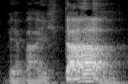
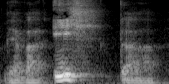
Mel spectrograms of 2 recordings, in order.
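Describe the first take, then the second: First: Slow, with DA loud and drawn out; stress on DA. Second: Slow, with ICH raised and stressed. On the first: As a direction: land hard on the final "da". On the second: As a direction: lean slowly on the word "ich". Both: Shown as a demonstration. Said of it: "wo die Betonung hingeht".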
